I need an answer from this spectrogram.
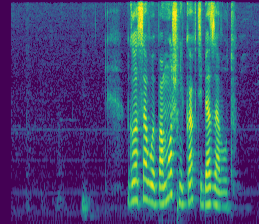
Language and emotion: Russian, neutral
